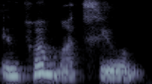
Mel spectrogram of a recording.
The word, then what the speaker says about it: Information: And for any kind of information, it is called as Information. Even if the spelling is exactly same as in English, but the pronunciation will be Information.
